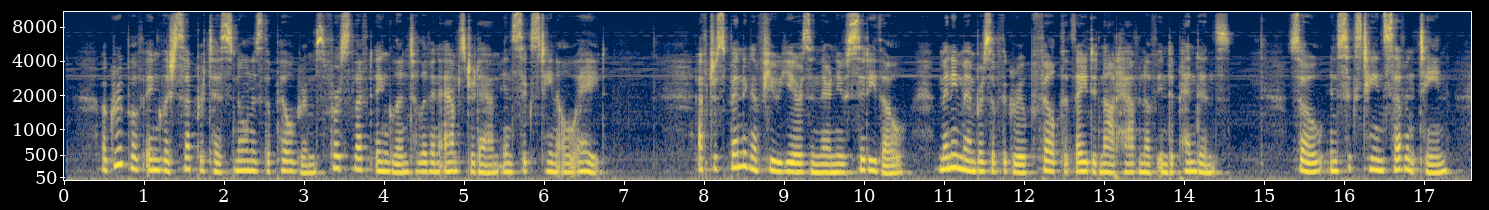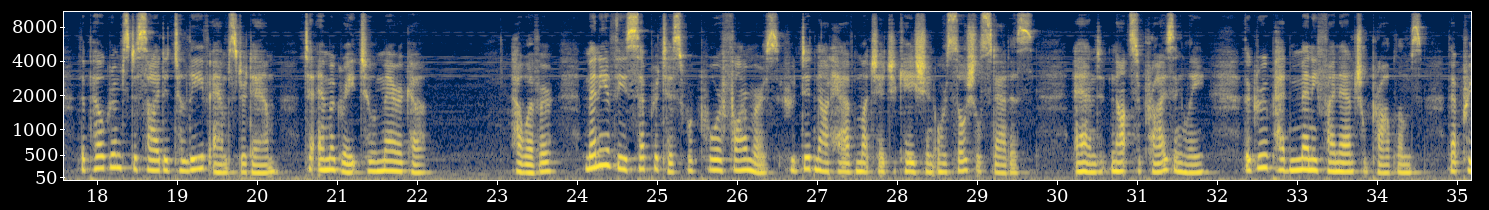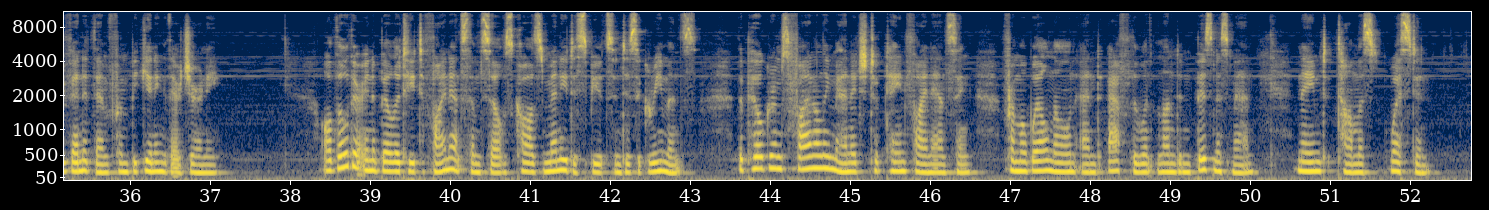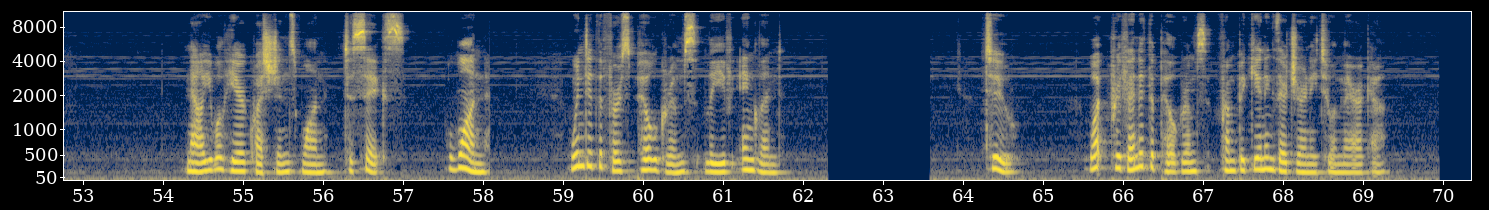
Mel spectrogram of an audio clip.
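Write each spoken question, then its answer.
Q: When did the first Pilgrims leave England?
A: In 1608

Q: What prevented the Pilgrims from beginning their journey to America?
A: Financial problems (lack of money)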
